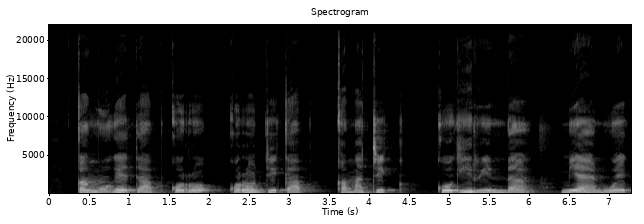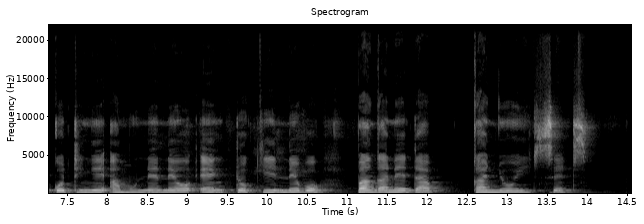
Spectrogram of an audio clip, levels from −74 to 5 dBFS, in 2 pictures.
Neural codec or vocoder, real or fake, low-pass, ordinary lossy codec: none; real; none; none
